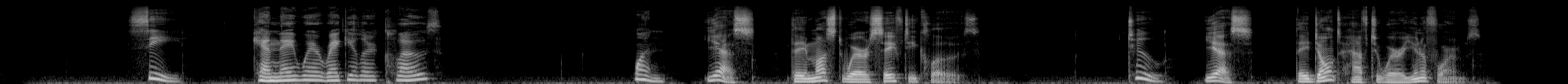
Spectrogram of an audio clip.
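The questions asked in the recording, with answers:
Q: Can they wear regular clothes?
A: 2: Yes, they don't have to wear uniforms.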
